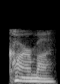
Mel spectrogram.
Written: karma

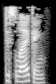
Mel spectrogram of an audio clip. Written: disliking

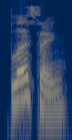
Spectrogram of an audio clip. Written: blessing

